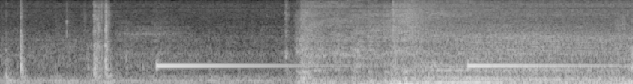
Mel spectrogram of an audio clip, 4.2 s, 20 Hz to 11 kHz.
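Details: 2017 GMC Sierra/Silverado 5.3L with 153,000 miles, just after starter replacement: brief starter whirr, engine catches cleanly and settles into a steady low idle, no grinding; new starter engages properly.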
